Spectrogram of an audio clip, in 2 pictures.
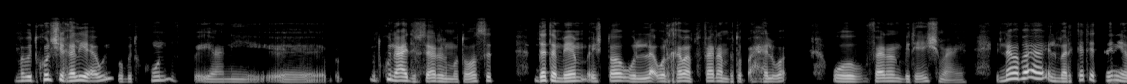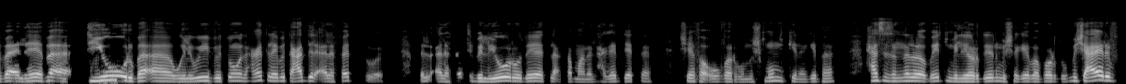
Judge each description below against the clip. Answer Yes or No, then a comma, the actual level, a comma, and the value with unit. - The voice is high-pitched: No, medium, 150 Hz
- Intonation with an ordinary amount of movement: Yes, average, 3.7 semitones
